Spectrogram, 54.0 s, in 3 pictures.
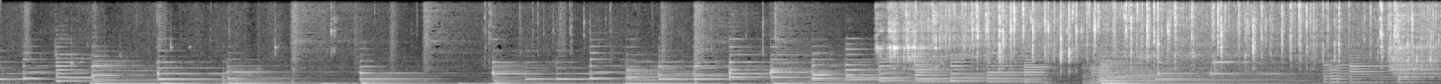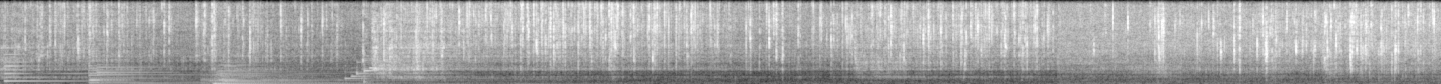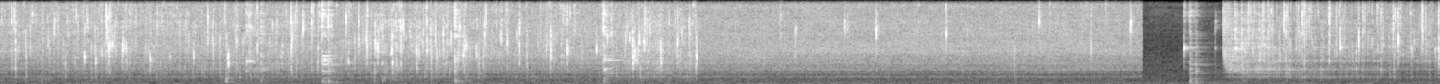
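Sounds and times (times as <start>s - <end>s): food sizzling in hot oil: 11.0s - 50.3s, 51.3s - 54.0s.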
